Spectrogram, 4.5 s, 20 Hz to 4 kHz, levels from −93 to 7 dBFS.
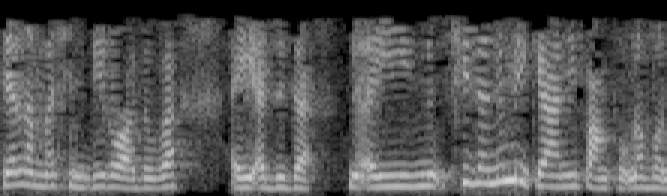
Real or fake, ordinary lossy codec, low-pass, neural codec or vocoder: real; MP3, 16 kbps; 3.6 kHz; none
